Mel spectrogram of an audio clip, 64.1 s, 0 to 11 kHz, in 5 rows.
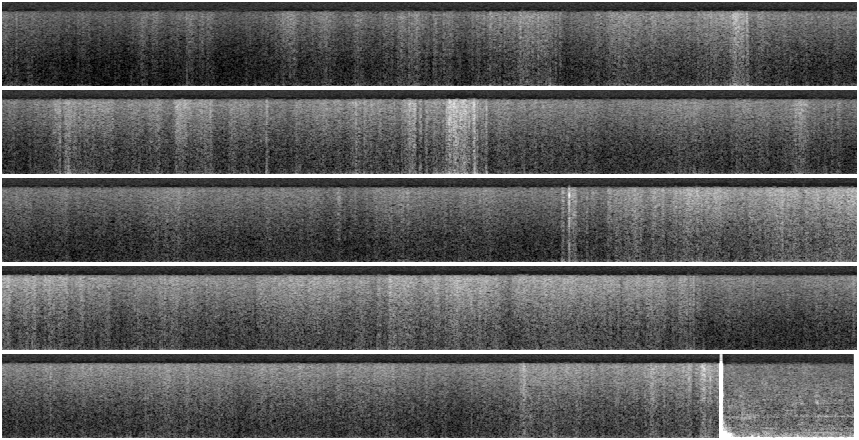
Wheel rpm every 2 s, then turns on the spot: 0, 0, 0, 0, 10, 0, 10, 0, 0, 0, 0, 0, 0, 0, 0, 0, 0, 10, 0, 0, 0, 0, 0, 0, 10, 0, 0, 0, 0, 0, 0, 0.
none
